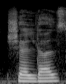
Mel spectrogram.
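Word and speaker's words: Kjeldahl: अगली वीडियो में method 2 estimation of nitrogen में जो शेल्डाल्स मेथड होता है, ठीक है, इसको हम शेल्डाल्स प्रोनाउंस करेंगे।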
